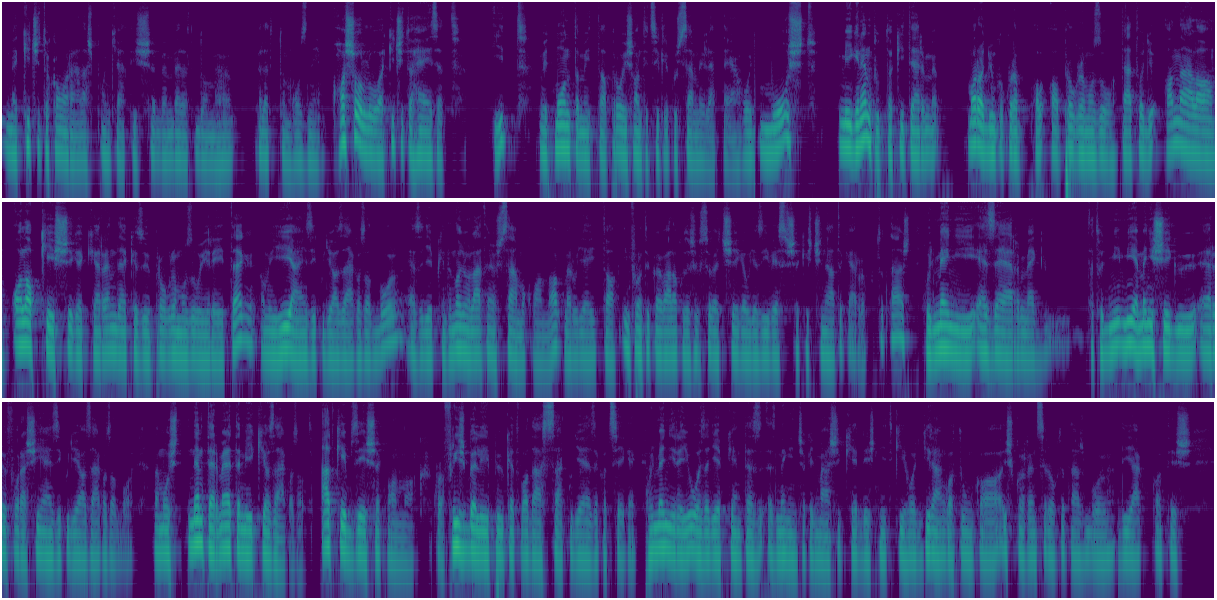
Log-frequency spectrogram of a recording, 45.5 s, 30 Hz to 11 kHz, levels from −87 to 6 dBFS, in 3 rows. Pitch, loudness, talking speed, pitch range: 110 Hz, -43 LUFS, 165 wpm, 105-125 Hz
